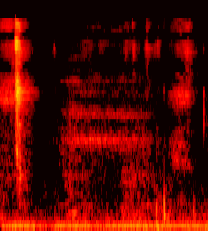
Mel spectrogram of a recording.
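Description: A single quick kiss, a short lip smack, followed by quiet room tone with a low steady hum.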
